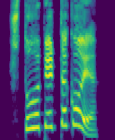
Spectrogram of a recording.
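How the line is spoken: Shout. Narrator (Russian): крикнула

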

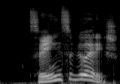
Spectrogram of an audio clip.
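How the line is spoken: Thoughtful. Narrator (Russian): задумчиво сказала Лера

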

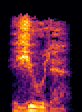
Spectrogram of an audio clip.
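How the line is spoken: Hoarse rasp. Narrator (Russian): прохрипел Костя

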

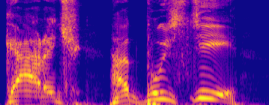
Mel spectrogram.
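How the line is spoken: Sputtering shout. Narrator (Russian): Отфыркиваясь от песка во рту, выкрикнул он

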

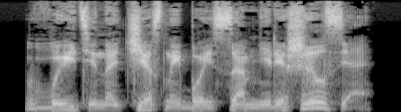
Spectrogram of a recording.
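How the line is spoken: Spat angrily. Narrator (Russian): злобно сплюнул майор

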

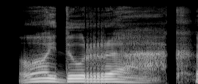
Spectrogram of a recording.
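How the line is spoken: Disappointed drawl. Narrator (Russian): разочарованно протянул Денебери

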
